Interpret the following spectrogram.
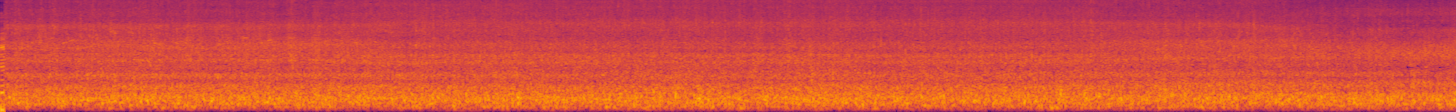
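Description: Shallow rocky stream rushing over a small cascade: a steady, even rush of water.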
